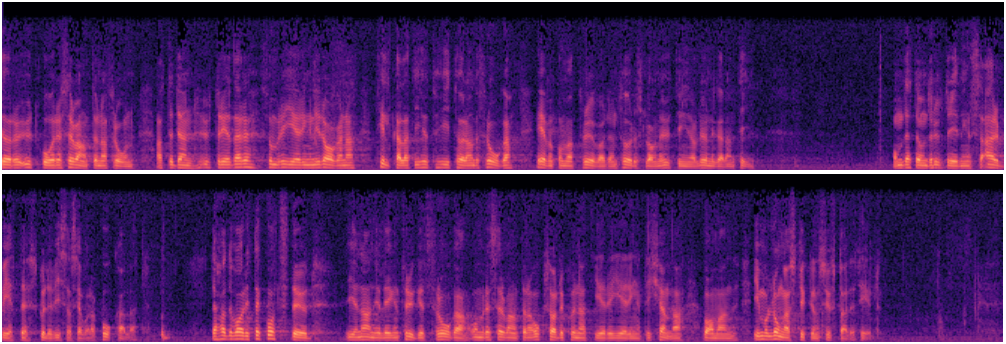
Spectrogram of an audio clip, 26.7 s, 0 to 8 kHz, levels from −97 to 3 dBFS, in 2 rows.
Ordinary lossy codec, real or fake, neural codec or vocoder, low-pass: none; real; none; 7.2 kHz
